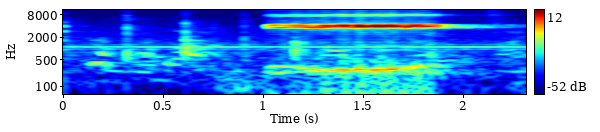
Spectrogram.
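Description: Referee's whistle: one steady blast of just under a second, starting about halfway through, signalling the penalty kick to be taken.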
